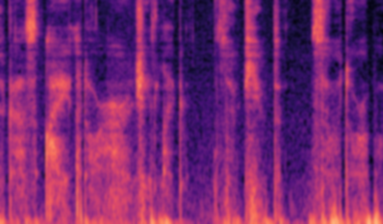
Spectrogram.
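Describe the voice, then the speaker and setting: A fairly slow whisper comes through noticeable background noise. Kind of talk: ASMR whisper talk about a game, casual chat to camera. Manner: whispered, soft-spoken.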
